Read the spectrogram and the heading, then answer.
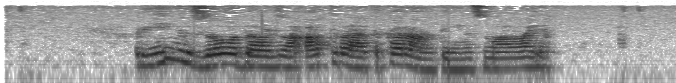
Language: Latvian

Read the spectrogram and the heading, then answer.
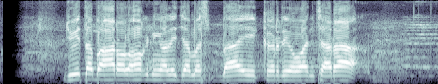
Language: Sundanese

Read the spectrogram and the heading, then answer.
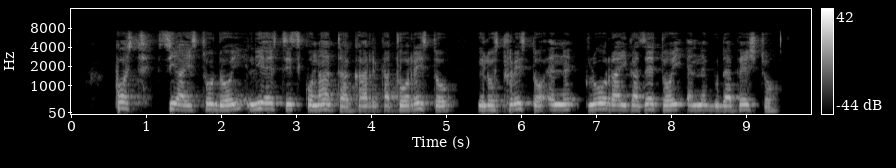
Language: Esperanto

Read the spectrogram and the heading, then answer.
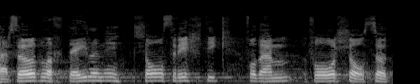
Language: Swiss German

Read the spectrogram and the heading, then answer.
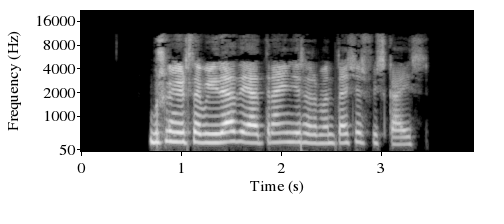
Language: Galician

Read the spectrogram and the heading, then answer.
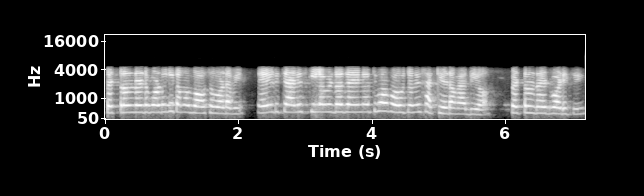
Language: Odia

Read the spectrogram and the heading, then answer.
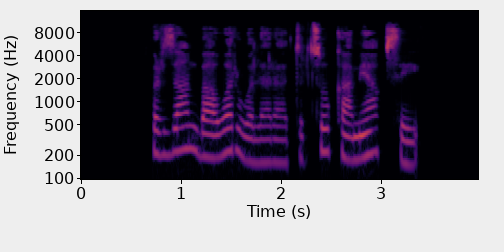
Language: Pashto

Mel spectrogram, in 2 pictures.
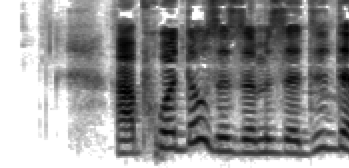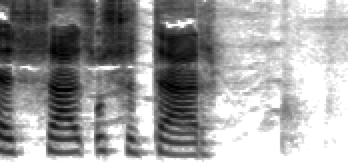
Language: Kabardian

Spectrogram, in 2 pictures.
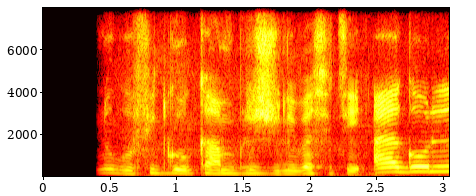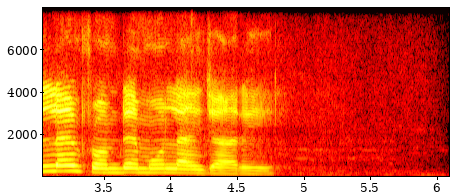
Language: Nigerian Pidgin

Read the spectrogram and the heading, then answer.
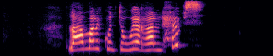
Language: Kabyle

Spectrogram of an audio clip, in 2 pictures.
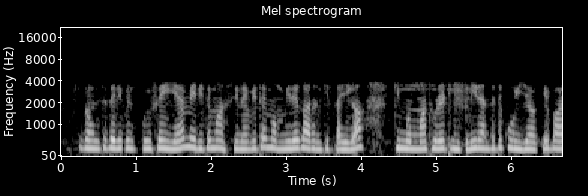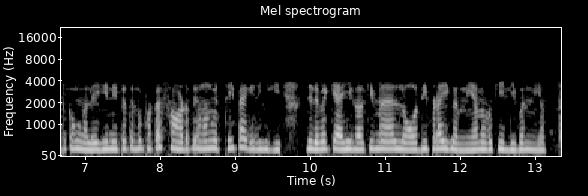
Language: Punjabi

